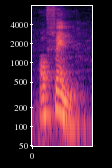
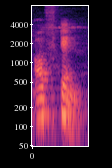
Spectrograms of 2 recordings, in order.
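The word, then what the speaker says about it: often: देखिए बहुत सालों तक बहुत ही बच्चे लोग अभी भी इसे ऑफ्टन पढ़ते हैं। क्या पढ़ते हैं, ऑफ्टन। यहाँ एफ जो है यहाँ टी जो है साइलेंट है, ऑफन पढ़ा जाता है, याद रखिएगा यहाँ, इसलिए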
